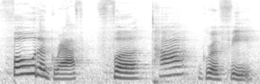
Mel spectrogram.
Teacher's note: the unstressed syllables in both case become schwas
